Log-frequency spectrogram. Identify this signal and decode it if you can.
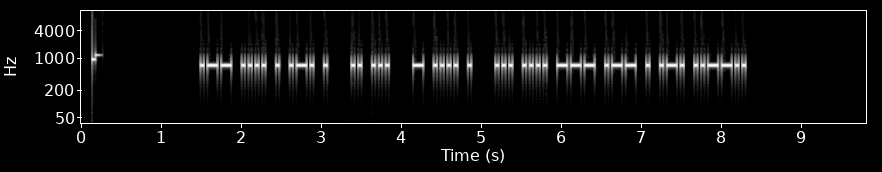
Morse code, heard as a keyed tone, about 28 wpm, 700 Hz. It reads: WHERE IS THE SHOWER?
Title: Sentences from Top 1600 Words 28wpm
